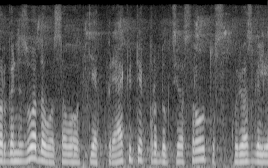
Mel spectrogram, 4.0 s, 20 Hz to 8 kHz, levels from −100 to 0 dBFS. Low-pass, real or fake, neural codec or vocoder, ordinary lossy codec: 7.2 kHz; fake; vocoder, 24 kHz, 100 mel bands, Vocos; MP3, 64 kbps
